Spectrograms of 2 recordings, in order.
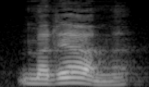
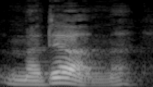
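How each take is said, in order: First: Through clenched teeth. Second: Said in the usual way. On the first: A narrator's reading. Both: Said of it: "les dents serrées".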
